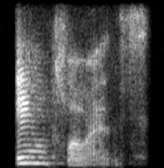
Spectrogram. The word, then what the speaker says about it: influence: life okay so here influence influence the stress is on the first syllable okay so childhood experiences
